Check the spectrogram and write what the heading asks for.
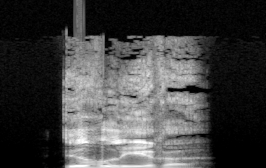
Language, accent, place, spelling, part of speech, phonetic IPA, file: German, Germany, Berlin, Irrlehre, noun, [ˈɪʁˌleːʁə], De-Irrlehre.ogg
- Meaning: heresy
